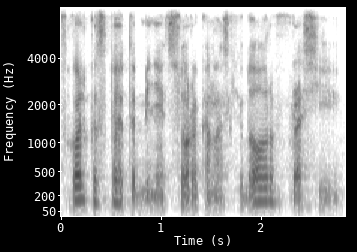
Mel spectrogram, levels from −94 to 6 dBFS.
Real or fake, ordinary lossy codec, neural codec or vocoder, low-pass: fake; Opus, 24 kbps; vocoder, 22.05 kHz, 80 mel bands, HiFi-GAN; 7.2 kHz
